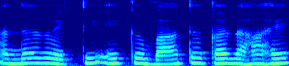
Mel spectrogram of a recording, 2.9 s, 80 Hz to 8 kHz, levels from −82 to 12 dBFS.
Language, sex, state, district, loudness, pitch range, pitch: Hindi, female, Bihar, Araria, -39 LUFS, 200-225 Hz, 210 Hz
